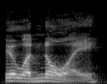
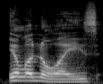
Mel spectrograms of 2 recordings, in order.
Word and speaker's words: Illinois: And I was born in Chicago, Illinois, not Illinois and not Illinois. It's not E-L-L, and you don't pronounce the S at the end.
